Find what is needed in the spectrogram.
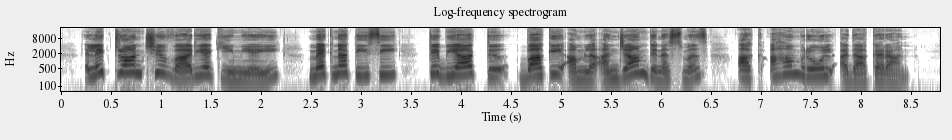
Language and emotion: Kashmiri, neutral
